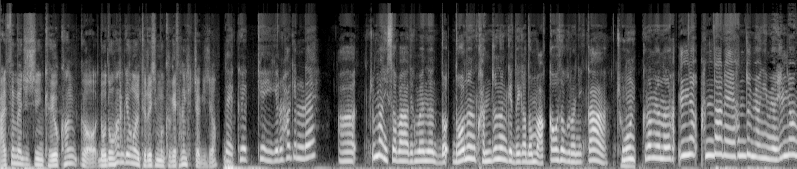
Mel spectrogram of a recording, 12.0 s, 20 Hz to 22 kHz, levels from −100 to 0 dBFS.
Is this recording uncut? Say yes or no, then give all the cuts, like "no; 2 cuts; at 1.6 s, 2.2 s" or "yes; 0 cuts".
no; 3 cuts; at 3.3 s, 6.7 s, 9.5 s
